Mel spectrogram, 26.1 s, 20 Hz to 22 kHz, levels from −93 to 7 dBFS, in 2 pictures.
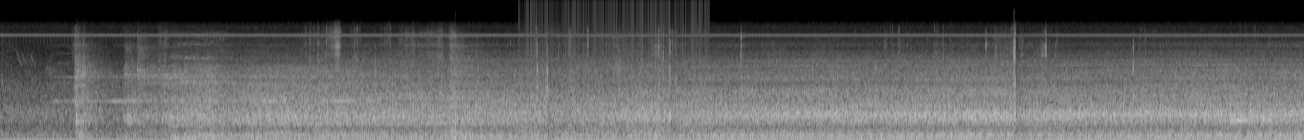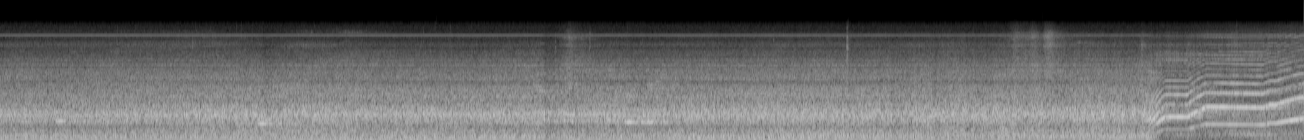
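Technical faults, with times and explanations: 5.18–7.10 s, block size mismatch (truncated): one stage hands over longer blocks than the next one takes in, and the tail of every block is dropped, which fits a 512-sample write block being read short. The regular chopping at each block boundary is heard as a buzz at about 150 Hz, and because part of every block is missing, the sound runs 1.6 times faster while keeping its timbre.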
